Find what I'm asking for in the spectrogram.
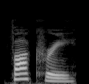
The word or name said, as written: fakhri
